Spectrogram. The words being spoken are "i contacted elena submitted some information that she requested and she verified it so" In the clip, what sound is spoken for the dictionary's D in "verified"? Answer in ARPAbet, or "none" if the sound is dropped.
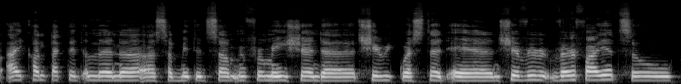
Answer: none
